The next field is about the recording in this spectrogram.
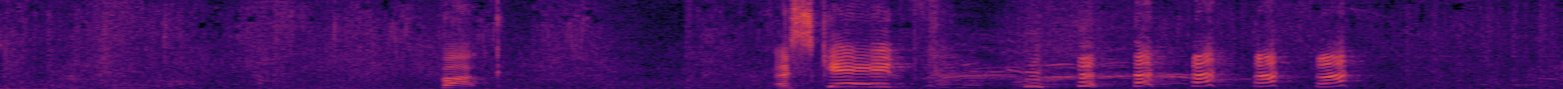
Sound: laughing

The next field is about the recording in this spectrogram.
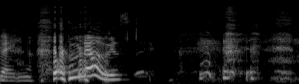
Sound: all chuckling

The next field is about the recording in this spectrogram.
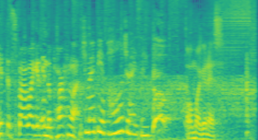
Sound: gasps

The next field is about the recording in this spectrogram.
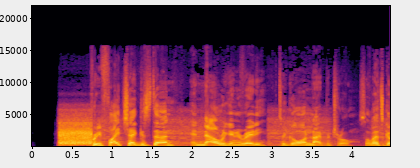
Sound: radio noise

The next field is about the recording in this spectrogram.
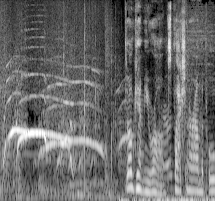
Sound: screams

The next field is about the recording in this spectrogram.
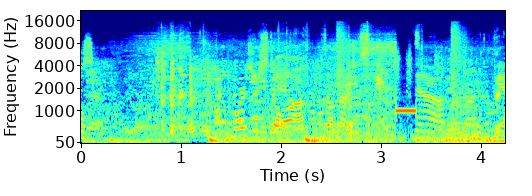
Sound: beep

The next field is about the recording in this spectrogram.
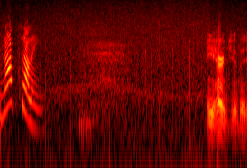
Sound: sigh

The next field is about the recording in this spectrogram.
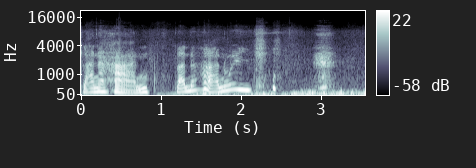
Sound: laugh

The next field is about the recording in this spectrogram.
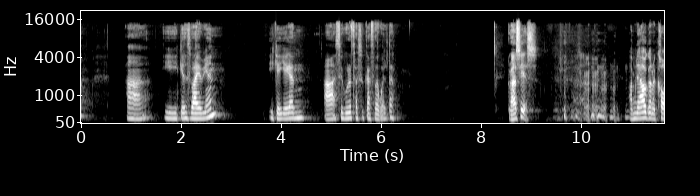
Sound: speaking spanish

